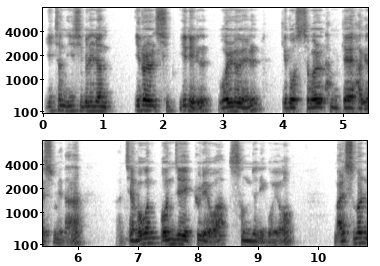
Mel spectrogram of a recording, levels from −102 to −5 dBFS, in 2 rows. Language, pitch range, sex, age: Korean, 110-160 Hz, male, 50-69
